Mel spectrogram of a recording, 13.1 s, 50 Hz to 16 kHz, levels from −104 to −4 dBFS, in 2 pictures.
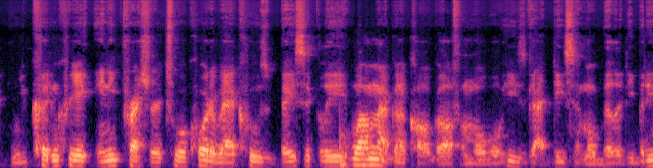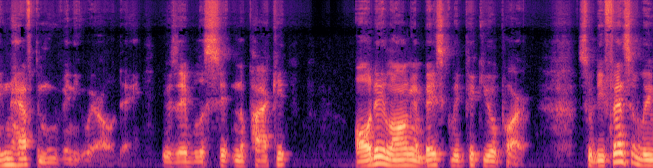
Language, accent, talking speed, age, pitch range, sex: English, American, 235 wpm, 30-49, 105-125 Hz, male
